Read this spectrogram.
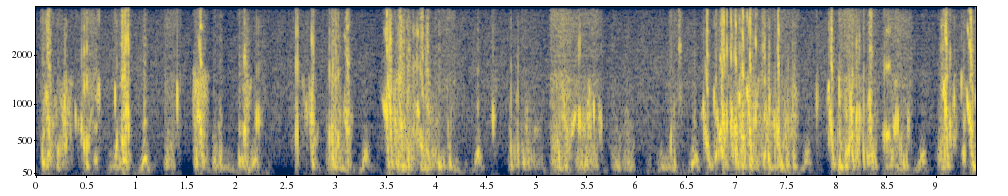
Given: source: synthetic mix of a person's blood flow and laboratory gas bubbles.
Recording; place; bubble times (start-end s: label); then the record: Doppler ultrasound of blood flow; precordium
0.04-0.66 s: bubbles
0.75-0.97 s: bubbles
1.28-1.45 s: bubbles
1.56-1.88 s: bubbles
2.00-2.29 s: bubbles
2.56-2.83 s: bubbles
2.89-3.17 s: bubbles
3.44-4.21 s: bubbles
4.54-4.64 s: bubbles
4.71-5.08 s: bubbles
5.13-5.68 s: bubbles
5.75-6.00 s: bubbles
6.32-6.47 s: bubbles
6.65-7.63 s: bubbles
7.79-7.84 s: bubbles
7.90-8.77 s: bubbles
9.00-9.41 s: bubbles
From the record:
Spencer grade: 4 (maximum detectable bubble signal sounding continuously throughout systole and diastole of every cardiac period, and overriding the amplitude of the normal cardiac signals); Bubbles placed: only in the low amplitude regions of the cardiac cycle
